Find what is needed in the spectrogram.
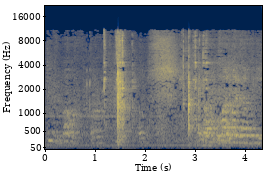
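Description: Several sharp clicks and light clinks of a small circuit board fitted with LEDs being handled and set down on a table, the loudest about one and a half seconds in. A voice talks in the background.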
